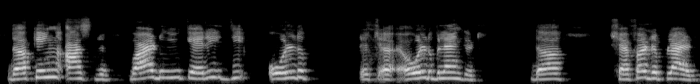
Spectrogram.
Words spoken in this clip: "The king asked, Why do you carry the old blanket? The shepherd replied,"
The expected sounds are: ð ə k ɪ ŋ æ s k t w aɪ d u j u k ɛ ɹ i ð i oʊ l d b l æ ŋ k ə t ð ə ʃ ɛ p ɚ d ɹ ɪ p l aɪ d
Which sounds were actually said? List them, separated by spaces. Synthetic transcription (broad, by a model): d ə k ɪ ŋ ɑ s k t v aɪ d u j u k ɛ ɹ i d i oʊ l d b l æ ŋ k ə t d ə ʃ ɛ f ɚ d ɹ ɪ p l aɪ d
